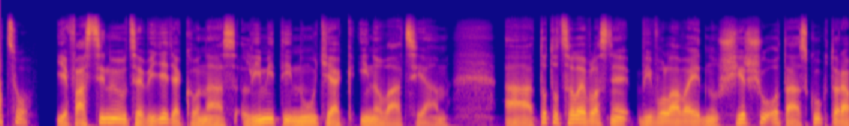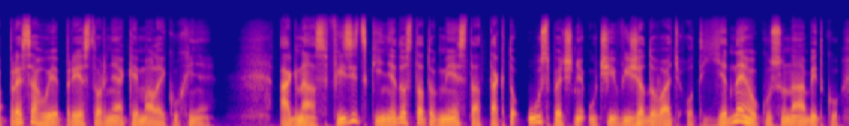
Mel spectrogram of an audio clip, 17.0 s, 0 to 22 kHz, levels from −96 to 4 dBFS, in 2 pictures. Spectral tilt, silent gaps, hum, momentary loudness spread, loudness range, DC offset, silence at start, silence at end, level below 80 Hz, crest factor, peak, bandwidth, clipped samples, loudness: -5 dB/octave; 0.38-0.51 s; none; 9 LU; 4 LU; under 0.1%; 0 s; 0 s; -40 dBFS; 18 dB; -6 dBFS; 13 kHz; under 0.1%; -22 LUFS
